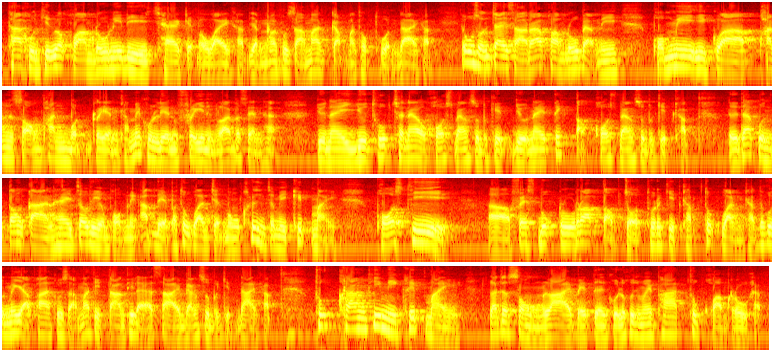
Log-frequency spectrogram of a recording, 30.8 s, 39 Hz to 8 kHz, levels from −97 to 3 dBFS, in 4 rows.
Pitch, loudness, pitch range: 110 Hz, -16 LUFS, 95-120 Hz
